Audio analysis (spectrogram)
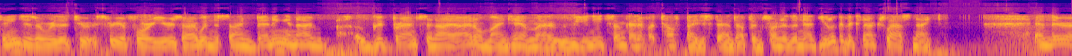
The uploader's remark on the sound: they open up the phone lines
